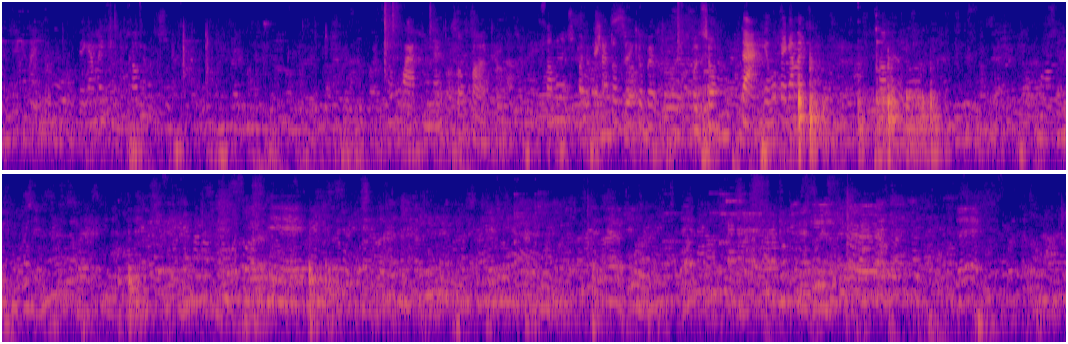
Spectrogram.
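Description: Many people chatter at once in a room that echoes a little.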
